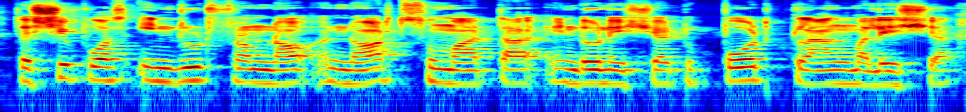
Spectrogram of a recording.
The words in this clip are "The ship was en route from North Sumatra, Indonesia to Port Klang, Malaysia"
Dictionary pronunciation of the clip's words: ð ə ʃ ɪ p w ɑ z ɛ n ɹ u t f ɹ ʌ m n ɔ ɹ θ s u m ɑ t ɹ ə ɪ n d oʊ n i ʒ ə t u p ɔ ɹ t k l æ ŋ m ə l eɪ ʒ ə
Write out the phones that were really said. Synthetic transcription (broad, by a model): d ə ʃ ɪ p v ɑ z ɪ n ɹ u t f ɹ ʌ m n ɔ ɹ t s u m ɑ t ə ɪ n d oʊ n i ʃ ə t u p ɔ ɹ t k l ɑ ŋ m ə l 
